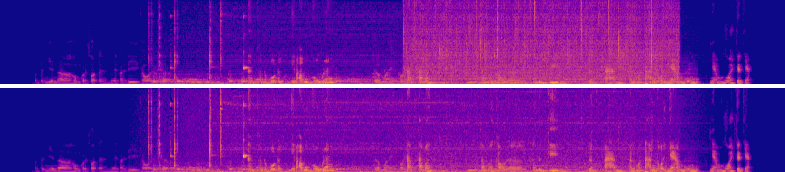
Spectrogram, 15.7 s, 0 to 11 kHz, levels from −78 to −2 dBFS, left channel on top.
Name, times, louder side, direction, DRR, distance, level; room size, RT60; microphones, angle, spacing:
voice 1, 0.7-3.5 7.5-8.5, equal, 5° left, 2.2 m, -44 dB
sound 1, 2.5-14.3, right 3 dB, 40° right, 0.4 m, -37 dB
Laughter, 3.1-14.0, left 1 dB, 20° left, 0.7 m, -40 dB
voice 2, 4.9-6.8 8.1-8.7 9.6-11.4 11.8-15.0, right 2 dB, 60° right, 0.9 m, -32 dB
sound 2, 8.1-13.6, left 12 dB, 85° left, 0.3 m, -36 dB
5.8 x 2.3 x 2.4 m
head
